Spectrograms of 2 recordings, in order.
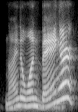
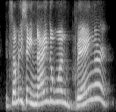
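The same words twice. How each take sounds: First: Said in the usual way. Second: Higher, excited hype-man echo; hyped-up callback. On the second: Real, not acted. Streamer hyping a long-shot horse to viewers, excited. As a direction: sell it like a big announcement.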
